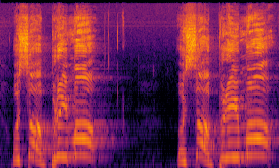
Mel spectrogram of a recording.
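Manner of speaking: high, drawn-out imitation of an excited fan; hyped fan greeting. Imitating fans coming up to him, hyped greeting. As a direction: call out to your idol in a put-on high voice.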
